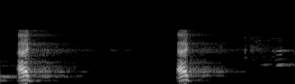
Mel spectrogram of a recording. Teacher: مهما ضغطت ما ممكن أن يمر ولا ذرة صوت لأن المخرج قد انقفل تماما · Term: الكاف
